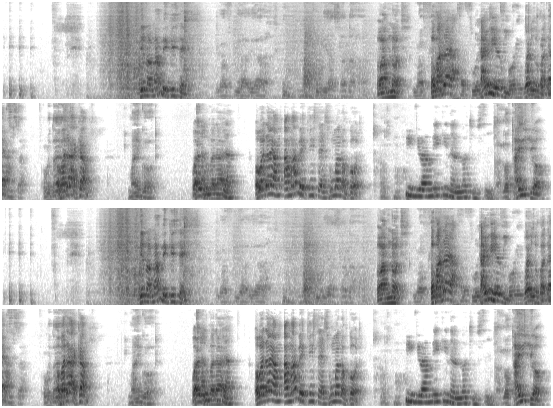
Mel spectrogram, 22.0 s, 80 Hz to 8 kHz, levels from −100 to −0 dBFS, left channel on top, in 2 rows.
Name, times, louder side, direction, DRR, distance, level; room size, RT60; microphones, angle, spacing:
voice 1, 1.1-1.6 2.1-2.8 4.3-7.3 8.2-8.8 9.2-11.4 11.8-12.3 13.5-14.1 18.5-18.9 20.8-21.4, equal, 30° left, 0.4 m, -40 dB
sound 1, 1.7-10.7, right 2 dB, 45° right, 0.9 m, -43 dB
voice 2, 2.7-3.9 7.5-8.1 8.6-9.1 9.6-10.1 10.4-11.1 12.1-12.7 14.8-15.5 16.0-18.1 21.2-21.8, right 2 dB, 70° right, 0.5 m, -27 dB
voice 3, 14.9-15.6 19.0-20.8, right 1 dB, 15° right, 0.6 m, -31 dB
2.2 x 2.1 x 3.3 m
head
